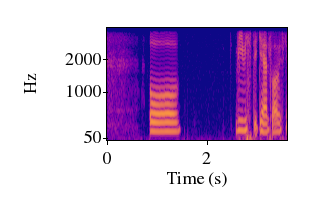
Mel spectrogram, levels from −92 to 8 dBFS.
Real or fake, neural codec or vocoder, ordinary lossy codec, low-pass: real; none; none; 3.6 kHz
